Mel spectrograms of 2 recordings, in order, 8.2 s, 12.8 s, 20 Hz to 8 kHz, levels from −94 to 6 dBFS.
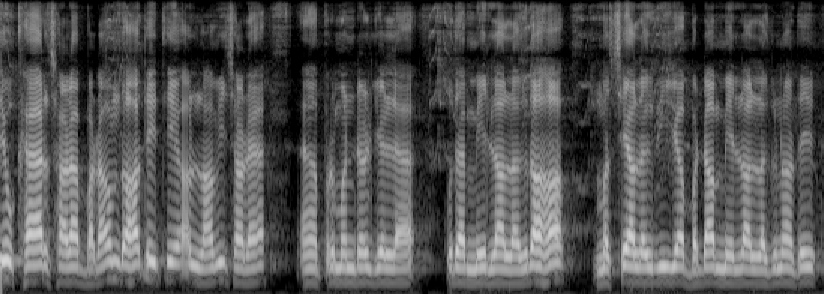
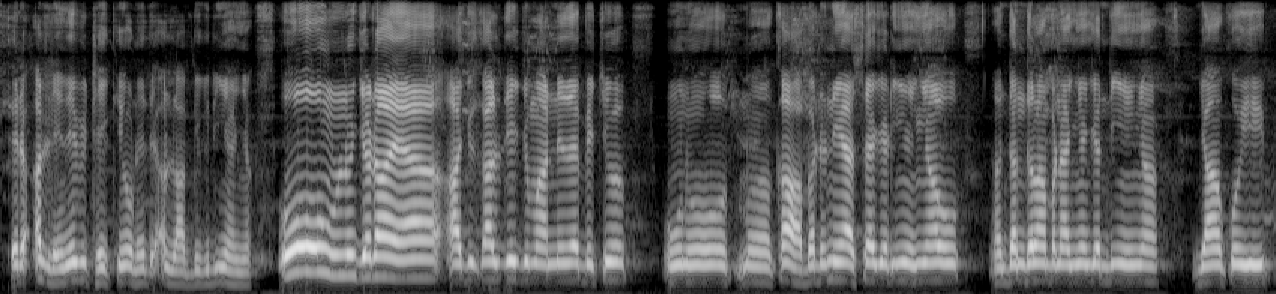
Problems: none marked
